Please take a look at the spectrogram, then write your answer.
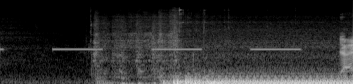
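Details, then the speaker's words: Subaru petrol engine, possibly a WRX: a dash chime, a brief crank, then a rough, shaky, lumpy idle with the check engine light on. It is misfiring on cylinder 3 (P0303) from a failed ignition coil, later replaced. "that was a rough start up there's a good old check engine light"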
